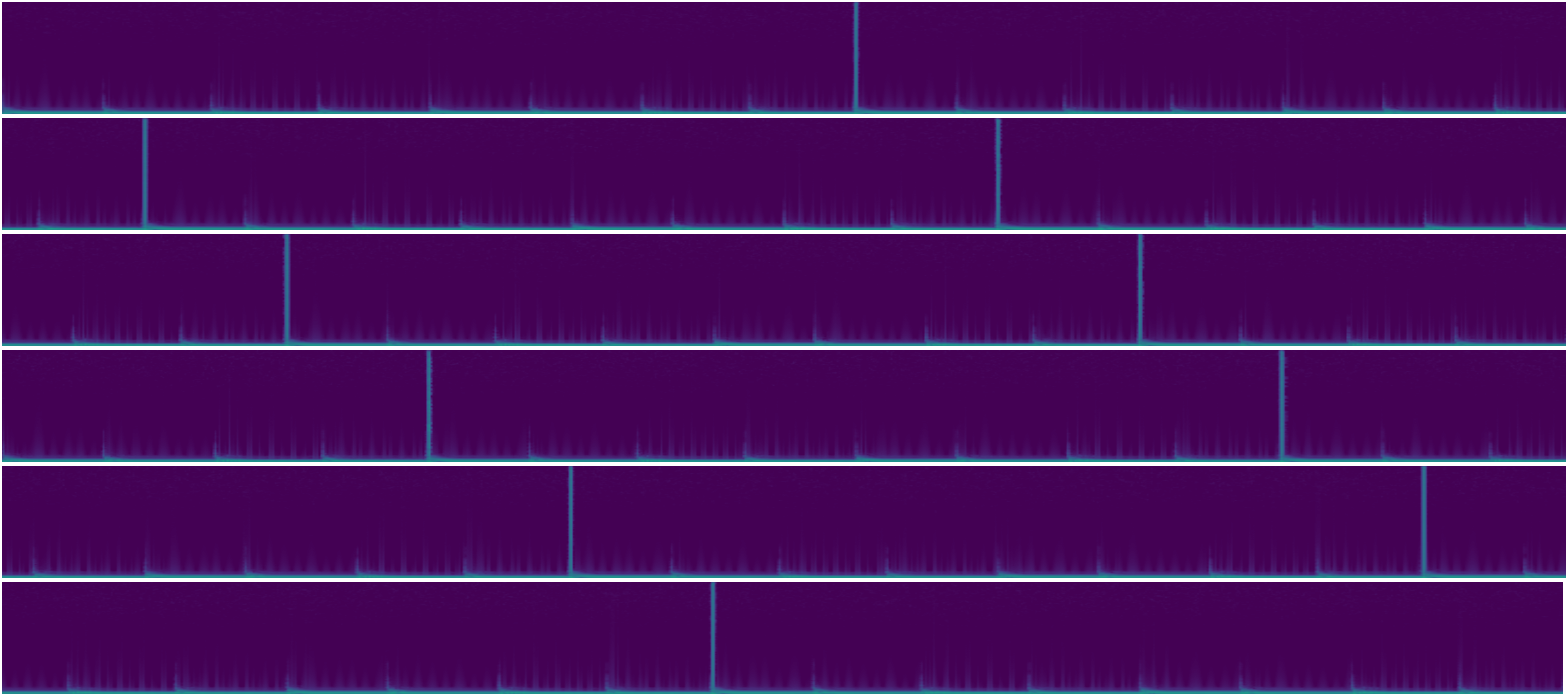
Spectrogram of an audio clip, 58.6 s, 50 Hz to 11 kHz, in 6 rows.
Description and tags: Simple synth bass loop (90 bpm)
This is just a simple bass line i was using for a song i made. Its not much but i figured someone might find use for it.
90, bass, bpm, loop, sample, synth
